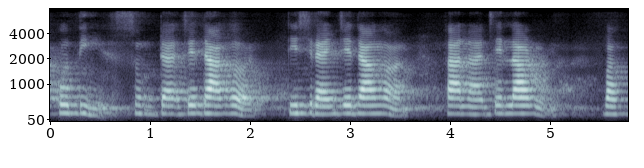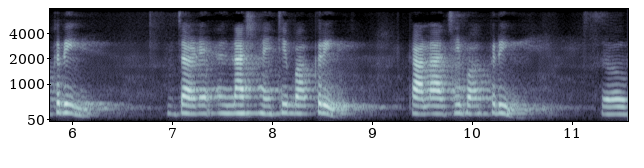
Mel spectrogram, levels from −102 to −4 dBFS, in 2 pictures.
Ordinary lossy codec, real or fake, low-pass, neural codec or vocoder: none; fake; 7.2 kHz; codec, 24 kHz, 1.2 kbps, DualCodec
